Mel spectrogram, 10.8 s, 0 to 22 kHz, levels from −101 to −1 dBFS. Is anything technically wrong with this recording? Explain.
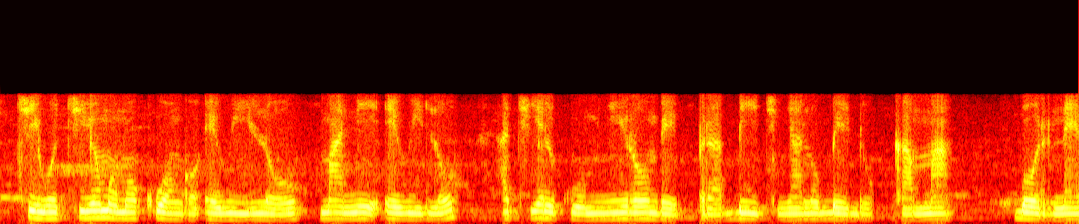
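Yes. Throughout the speech there is G.726 ADPCM damage. Each sample is coded as a coarse difference from an adaptive prediction, and the rasping hiss that rises and falls with the speech level points to the 24 kbit/s mode. Nothing passes above 3.7 kHz. That level-following hiss sets it apart from plain telephone band-limiting.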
